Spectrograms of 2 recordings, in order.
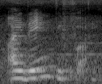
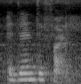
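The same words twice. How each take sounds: First: The first vowel glides as a diphthong. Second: The first vowel is a plain single vowel. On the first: The speaker calls it right. "this word should be pronounced identify" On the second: The speaker calls it wrong. "the learners tend to pronounce it as identify"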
